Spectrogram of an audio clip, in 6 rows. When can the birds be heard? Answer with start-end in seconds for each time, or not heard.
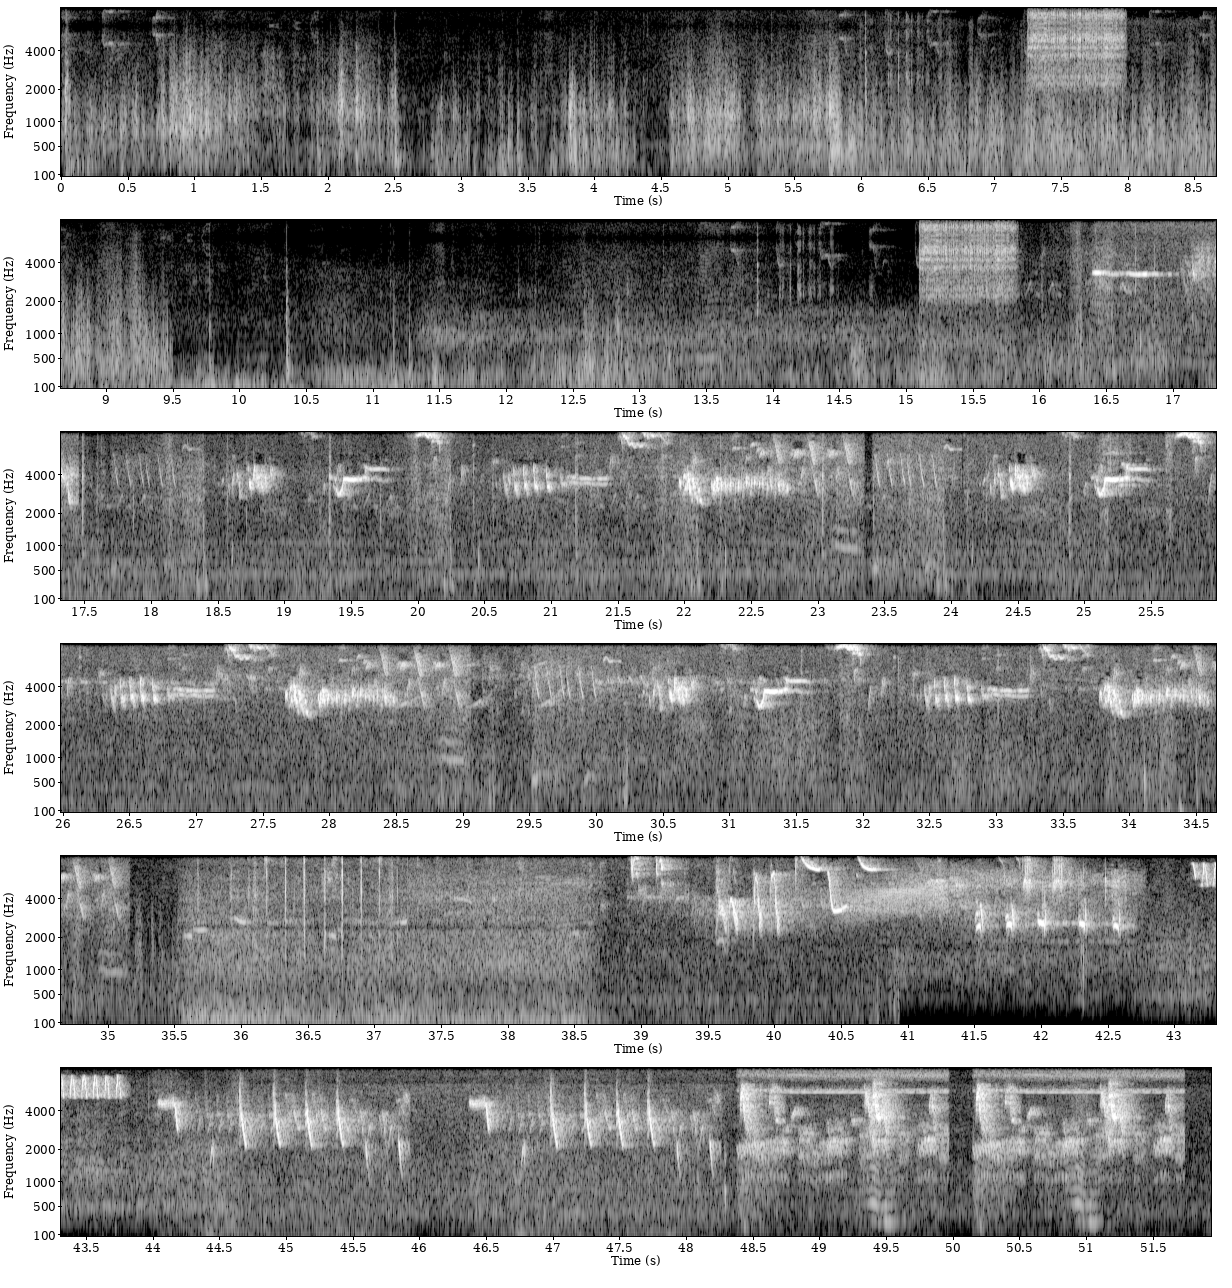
16.4-51.8.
